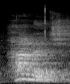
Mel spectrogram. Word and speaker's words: homage: As an homage to you, but homage to the way you really should pronounce it, and the way it's pronounced in Washington, D.C. Homage.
